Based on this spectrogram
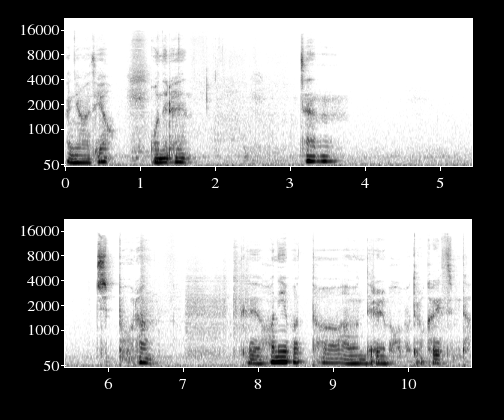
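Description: A man whispers at a very slow pace, somewhat breathy, with long, frequent pauses and light background noise. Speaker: ASMR creator. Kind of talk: ASMR casual chat while eating. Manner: whispered. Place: home room.

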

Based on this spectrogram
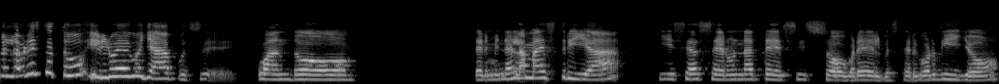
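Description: Her voice is high-pitched, with a bright, sharp tone and lively intonation. This woman speaks at a very slow pace. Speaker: podcast host. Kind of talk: interview.

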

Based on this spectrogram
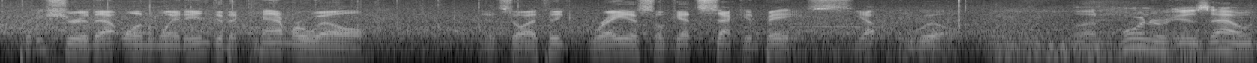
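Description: At a moderate pace, the speech comes through dry with no echo, though loud background noise is present. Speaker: play-by-play announcer. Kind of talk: live baseball commentary. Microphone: headset.

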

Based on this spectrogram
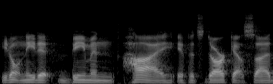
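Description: A man with an American accent and a very deep, low pitch talks at a fairly quick pace. His tone is bright and sharp, and his intonation is monotone and flat. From Texas. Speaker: hunting podcast host. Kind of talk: casual chat. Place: home room. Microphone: studio mic.

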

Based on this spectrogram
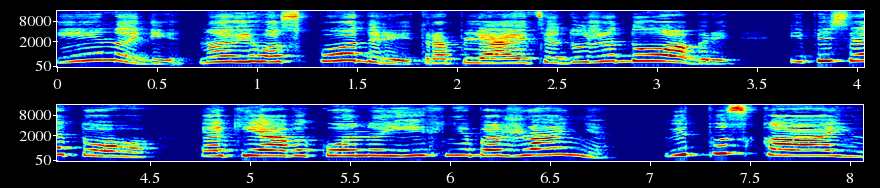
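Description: A squeaky, put-on character voice at a moderate pace. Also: woman, extremely high pitch for a woman. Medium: read story.

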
